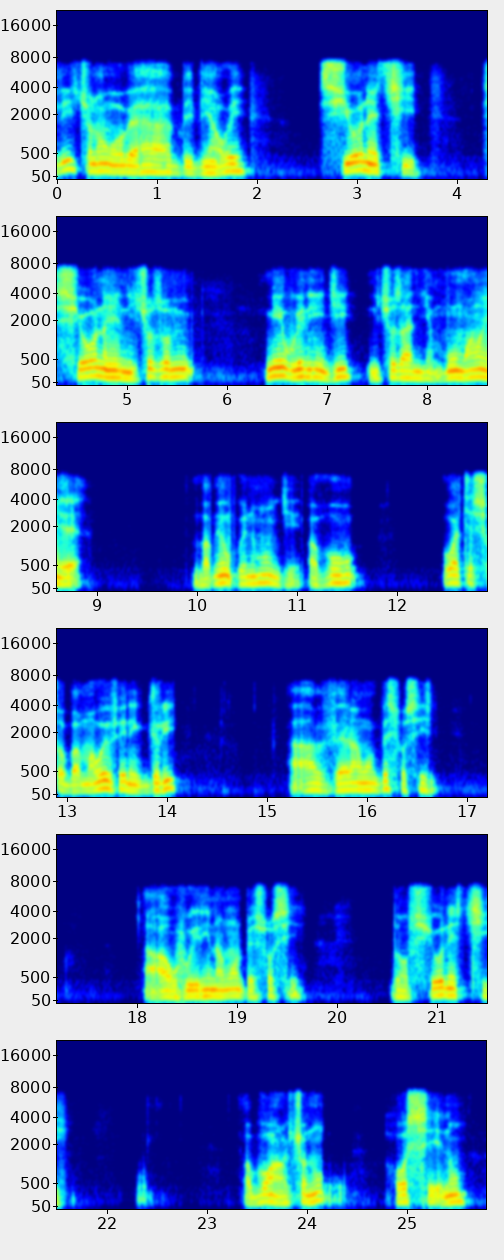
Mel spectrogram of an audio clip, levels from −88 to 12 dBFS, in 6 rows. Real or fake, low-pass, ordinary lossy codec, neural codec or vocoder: fake; 7.2 kHz; Opus, 24 kbps; codec, 16 kHz, 0.8 kbps, ZipCodec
